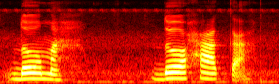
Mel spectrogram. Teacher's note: Yang kedelapan, salah satu tepi lidah dengan geraham atas adalah tempat keluarnya huruf dot. Jadi cara mengucapkannya dengan menempelkan salah satu tepi lidah, boleh yang sebelah kiri atau sebelah kanan, dengan geraham yang atas. Menggunakan tepi lidah sebelah kiri itu cenderung lebih mudah daripada yang sebelah kanan.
